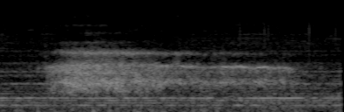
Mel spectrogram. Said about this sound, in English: And keeping the tip of the tongue on the roof of the mouth, take a full breath in through the nose, allowing the belly to soften. And as you exhale, release the tongue from the roof of the mouth and let the breath move out through the mouth.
